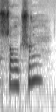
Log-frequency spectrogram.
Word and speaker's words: Changchun: C'est comme ça qu'on prononce Changchun Changchun.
